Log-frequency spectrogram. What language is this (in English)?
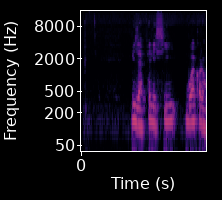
French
